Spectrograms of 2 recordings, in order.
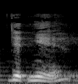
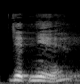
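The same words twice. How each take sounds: No difference in how they are said.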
